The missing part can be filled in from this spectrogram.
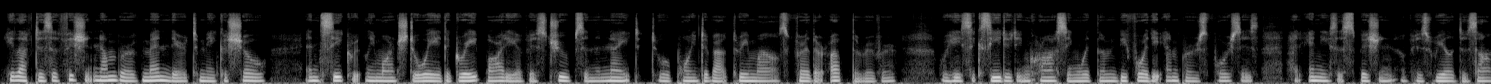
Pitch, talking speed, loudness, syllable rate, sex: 160 Hz, 215 wpm, -19 LUFS, 5.8 syllables/s, female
